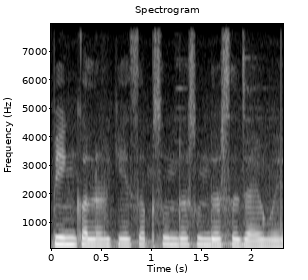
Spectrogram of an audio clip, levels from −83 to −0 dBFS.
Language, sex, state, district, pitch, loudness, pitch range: Hindi, female, Arunachal Pradesh, Papum Pare, 205 Hz, -15 LUFS, 200-210 Hz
